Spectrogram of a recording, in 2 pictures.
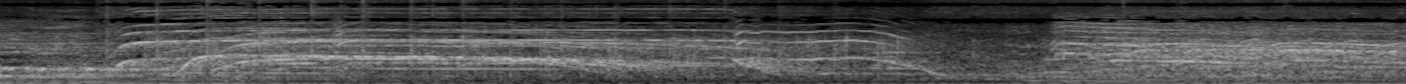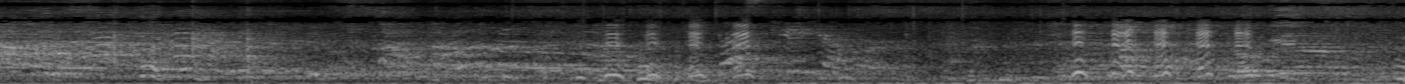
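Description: People chatter excitedly nearby.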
